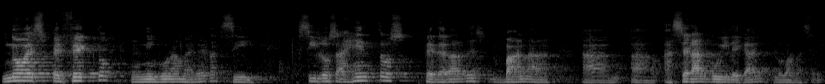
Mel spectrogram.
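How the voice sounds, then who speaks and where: Legislator, male, 30s, Puerto Rican accent; halting, mixes in English; roomy hall echo. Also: mid-range voice, a bit bright, a little hiss or hum. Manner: halting, many restarts, slips into English words. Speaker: state legislator. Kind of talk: press conference speech. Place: bill signing event indoors. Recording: echoey hall with long reverb.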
